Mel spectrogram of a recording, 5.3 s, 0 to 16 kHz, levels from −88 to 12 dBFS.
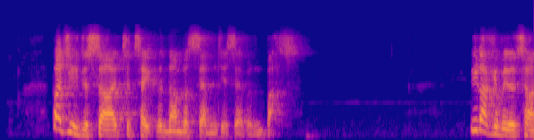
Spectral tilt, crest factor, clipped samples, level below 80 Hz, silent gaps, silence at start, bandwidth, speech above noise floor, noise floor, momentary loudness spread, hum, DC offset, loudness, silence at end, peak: -4 dB/octave; 18 dB; under 0.1%; -74 dBFS; none; 0.55 s; 7.8 kHz; 56 dB; -76 dBFS; 14 LU; none; under 0.1%; -21 LUFS; 0 s; -4 dBFS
